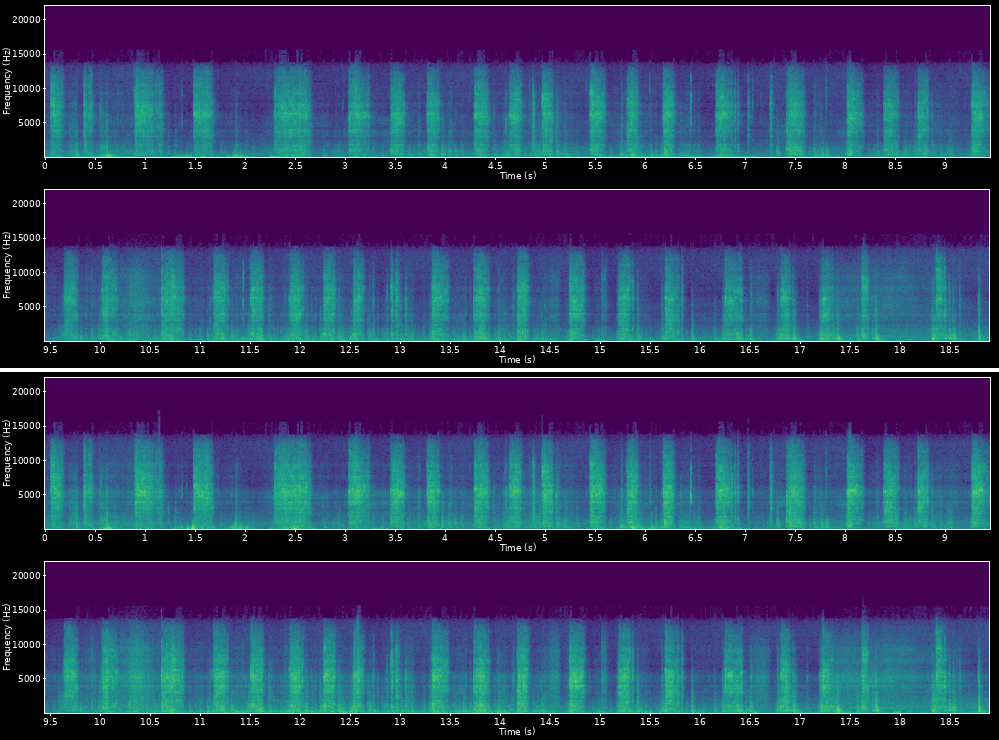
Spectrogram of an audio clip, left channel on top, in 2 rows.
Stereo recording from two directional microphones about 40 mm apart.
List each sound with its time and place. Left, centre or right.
0.0 s mechanisms: centre
2.2 s ratchet: centre
6.7 s vehicle: centre
10.2 s a sound: right
10.6 s ratchet: centre
16.7 s mechanisms: centre
17.3 s vehicle: centre
17.6 s vehicle: centre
